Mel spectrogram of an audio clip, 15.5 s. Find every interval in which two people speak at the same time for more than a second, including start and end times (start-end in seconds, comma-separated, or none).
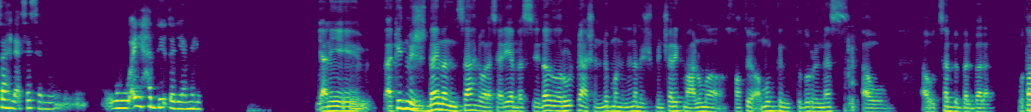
none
